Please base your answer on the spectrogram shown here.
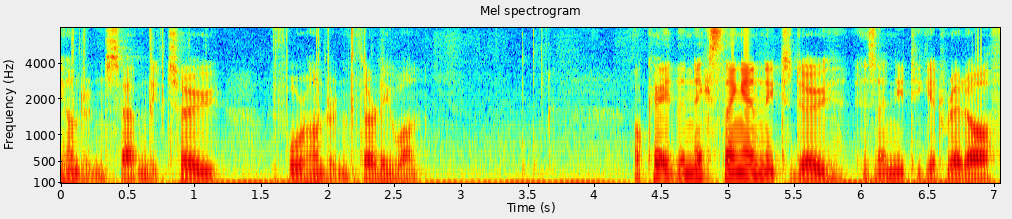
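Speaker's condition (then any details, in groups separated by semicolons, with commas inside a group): No condition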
